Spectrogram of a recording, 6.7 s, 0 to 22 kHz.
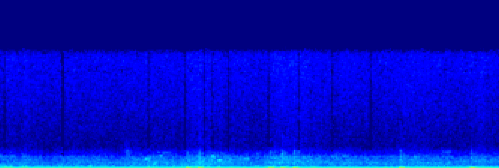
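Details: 2004 Honda Pilot throwing code P1399, compression around 195–210 psi: quiet idle with an occasional uneven thump every second or two breaking the rhythm; misfire, coils considered, cause unconfirmed.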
